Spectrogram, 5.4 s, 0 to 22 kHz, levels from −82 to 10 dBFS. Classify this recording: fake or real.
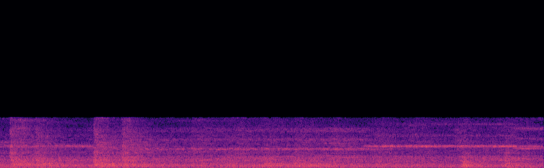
real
